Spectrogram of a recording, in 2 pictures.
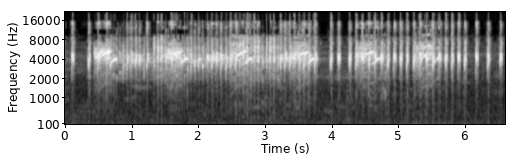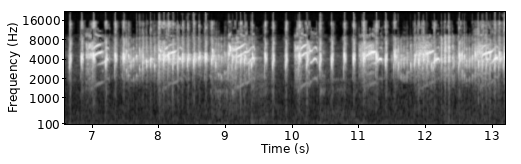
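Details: Sogon song for luring birds: long, dense, high-pitched trills and twittering, running almost continuously with short breaks, shrill and buzzy.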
